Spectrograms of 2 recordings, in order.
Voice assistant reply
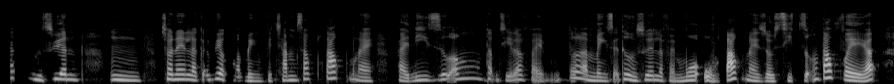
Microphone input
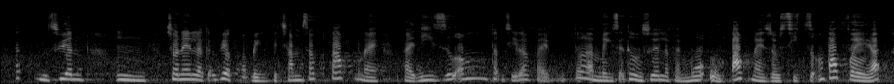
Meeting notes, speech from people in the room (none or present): none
